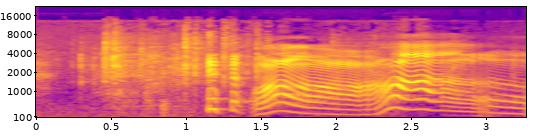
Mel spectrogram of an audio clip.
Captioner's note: laughing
